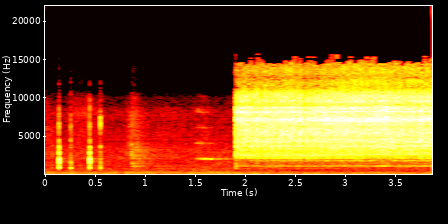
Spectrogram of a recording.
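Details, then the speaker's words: Brushless RC motor, 2-pole, spun up on SkyRC BMA01 analyzer kV test around half throttle: after light clicks, a harsh high-pitched rough, unsteady whir with RPM readings jumping; dying motor. "Oof. Can you hear that already? How poor that sounds? And look at the RPMs, how much they're jumping."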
